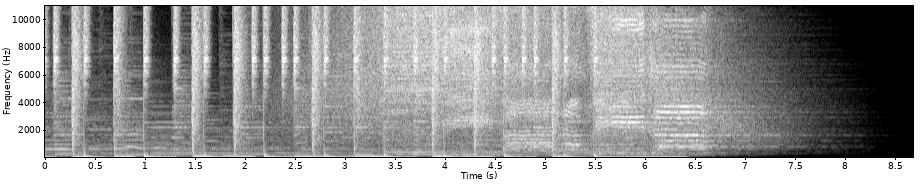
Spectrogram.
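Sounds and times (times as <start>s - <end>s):
island theme music: 1.2s - 7.8s.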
